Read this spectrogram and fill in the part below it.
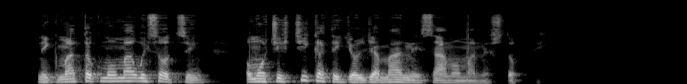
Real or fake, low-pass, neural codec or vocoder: fake; 10.8 kHz; vocoder, 44.1 kHz, 128 mel bands every 512 samples, BigVGAN v2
